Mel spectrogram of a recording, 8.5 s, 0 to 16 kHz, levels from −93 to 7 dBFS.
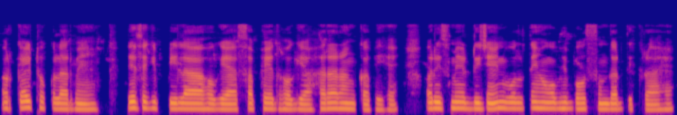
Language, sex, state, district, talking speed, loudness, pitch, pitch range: Hindi, male, Chhattisgarh, Sarguja, 220 wpm, -25 LUFS, 140 Hz, 135-150 Hz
